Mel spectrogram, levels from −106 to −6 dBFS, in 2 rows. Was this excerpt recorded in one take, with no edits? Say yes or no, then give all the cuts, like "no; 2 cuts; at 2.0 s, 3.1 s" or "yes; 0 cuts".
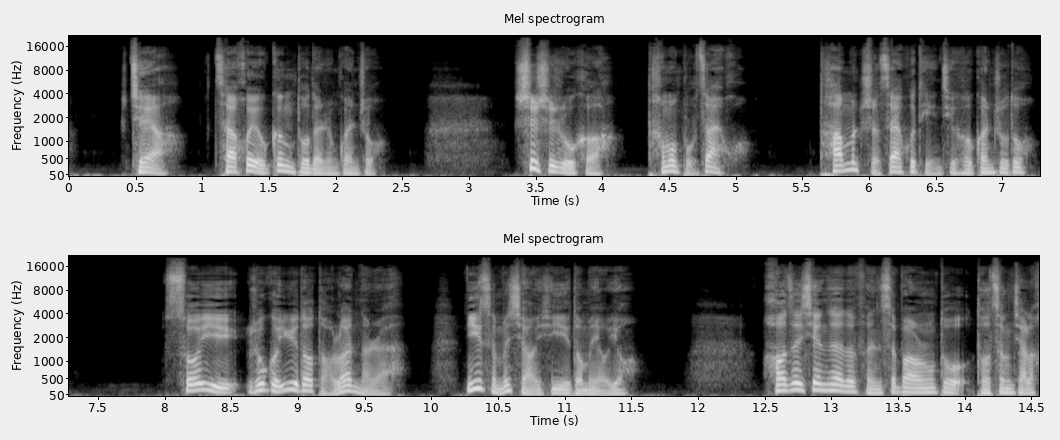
no; 1 cut; at 10.9 s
